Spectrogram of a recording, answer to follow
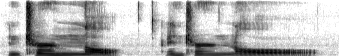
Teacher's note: N and L are kind of in the same place. So it's more like a just move your tongue slightly to push.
